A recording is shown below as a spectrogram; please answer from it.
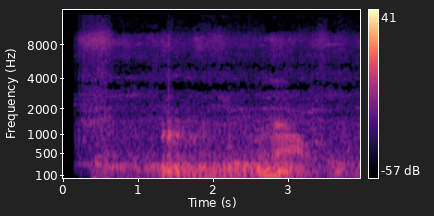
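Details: Caesar, a leopard kept close to its human 'dad', gives a low, rough, continuous rumble. It swells from about one second on, with faint tonal rises near 1.5 and 2.9 seconds and a soft voice in the background.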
